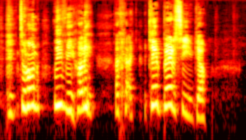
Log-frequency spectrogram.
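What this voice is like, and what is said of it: Sobbing, crackling melodramatic character voice. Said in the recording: “sobbing audibly and talking in crackling voices ... can I do that voice?”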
